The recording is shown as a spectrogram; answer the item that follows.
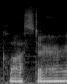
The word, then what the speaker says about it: Gloucester: I see that's how the actual city of Cluster in Britain is pronounced.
